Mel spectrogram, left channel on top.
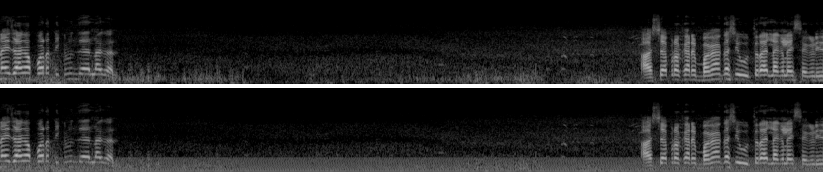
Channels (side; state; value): right; noise; hum, 11 dB below the sound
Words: जागा, परत इकडून जायला लागल. अशा प्रकारे बघा कशी उतरायला लागलाय सगळी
